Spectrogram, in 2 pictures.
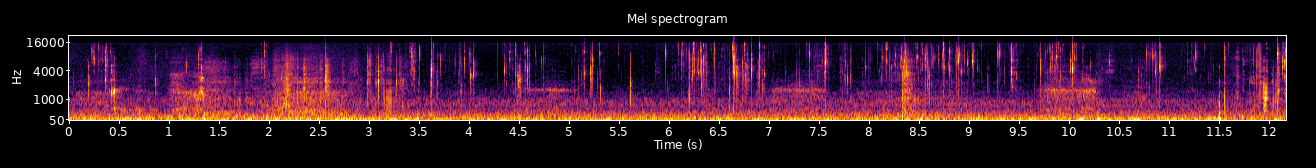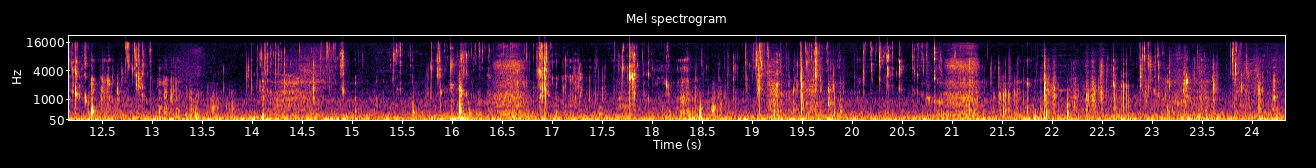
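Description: Close-miked eating: steady chewing and crunching, a dense run of small crunches and mouth clicks, with a forkful of macaroni and cheese taken about halfway through.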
